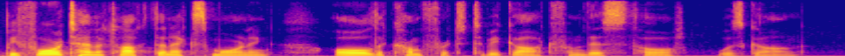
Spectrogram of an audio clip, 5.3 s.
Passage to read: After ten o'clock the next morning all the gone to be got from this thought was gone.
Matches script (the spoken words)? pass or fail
fail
